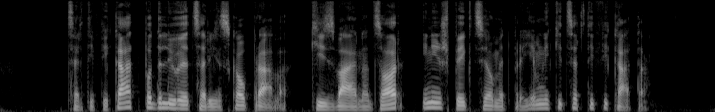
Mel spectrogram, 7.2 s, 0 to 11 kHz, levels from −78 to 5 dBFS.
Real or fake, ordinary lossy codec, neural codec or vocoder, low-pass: fake; none; vocoder, 22.05 kHz, 80 mel bands, Vocos; none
